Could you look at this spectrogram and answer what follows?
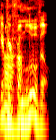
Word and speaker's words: Louisville: It's like if you're from Louisville, it's not Louisville, it's Louisville. Yeah.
